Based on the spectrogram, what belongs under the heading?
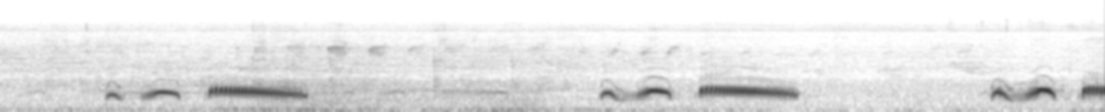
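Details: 'Giọng đồng' style spotted dove song, 'gáy thúc gù', meant to excite other doves: three phrases, each two short rounded hoots then a long steady low coo, repeated about every two seconds in a quiet setting.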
